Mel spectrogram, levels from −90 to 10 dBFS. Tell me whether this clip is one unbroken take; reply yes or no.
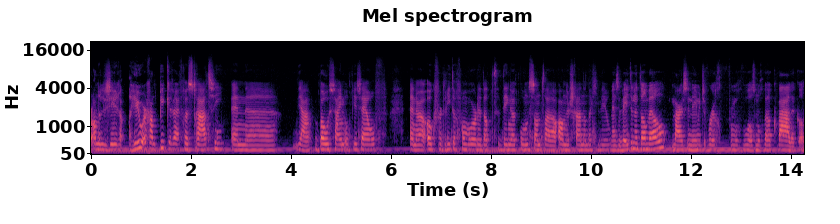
no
